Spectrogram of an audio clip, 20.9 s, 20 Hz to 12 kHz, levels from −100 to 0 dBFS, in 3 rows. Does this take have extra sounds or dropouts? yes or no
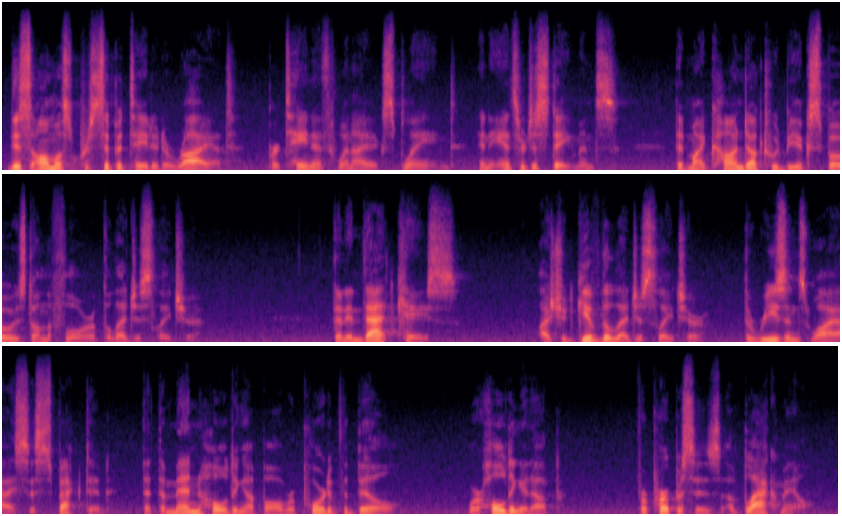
no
